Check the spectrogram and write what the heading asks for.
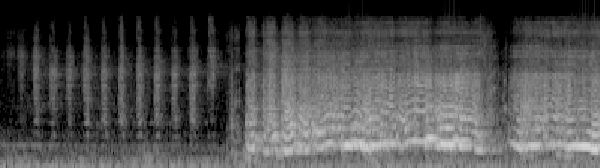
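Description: Saxophone comes in about a second and a half in, after a faint stretch of rapid ticking, and plays wavering, sliding notes that bend up and down.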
